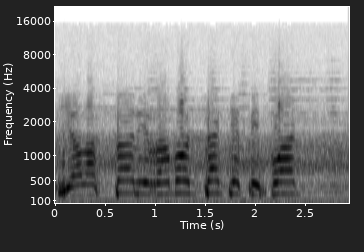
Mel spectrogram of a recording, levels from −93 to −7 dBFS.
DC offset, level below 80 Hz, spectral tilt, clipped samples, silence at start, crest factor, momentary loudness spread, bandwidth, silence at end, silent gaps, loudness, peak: under 0.1%; -42 dBFS; -8 dB/octave; under 0.1%; 0 s; 12 dB; 5 LU; 8.4 kHz; 0 s; none; -15 LUFS; -4 dBFS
